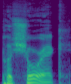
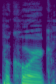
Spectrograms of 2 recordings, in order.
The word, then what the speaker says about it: Paciorek: I just found out that I was saying my last name wrong for 35 years. My last name is pronounced Paciorek. Paciorek. Nope, would have never gone there. I've been pronouncing it Paciorek my entire life, and I'm just sticking Paciorek. Paciorek? Paciorek. What is that? It's Polish. Yeah. Yeah, it's Polish.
